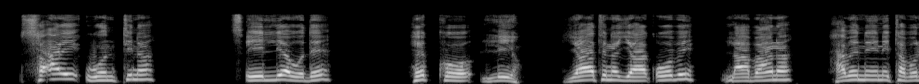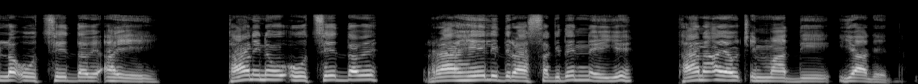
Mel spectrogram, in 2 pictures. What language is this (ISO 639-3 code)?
dwr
